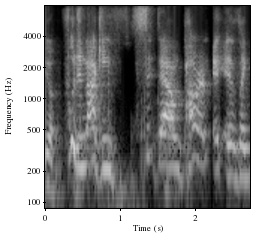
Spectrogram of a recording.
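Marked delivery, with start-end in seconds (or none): 0.2-2.2 high, loud, drawn-out announcer yell. Mocking an announcer who yells move names: imitating Excalibur yelling a move name. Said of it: "he yells like the Japanese version of a name".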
